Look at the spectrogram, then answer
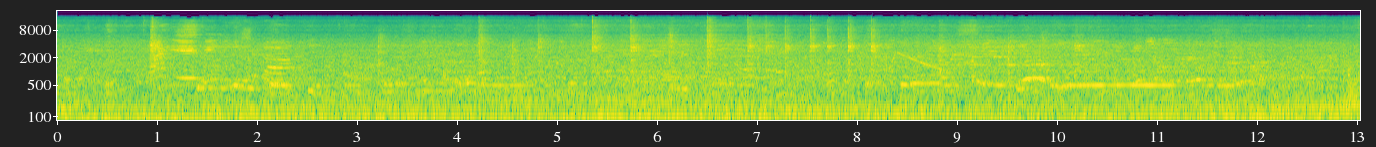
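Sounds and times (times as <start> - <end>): people talking in background: 0.0 - 13.0
traffic rumble: 0.0 - 13.0.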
